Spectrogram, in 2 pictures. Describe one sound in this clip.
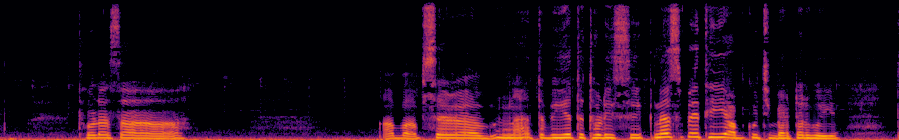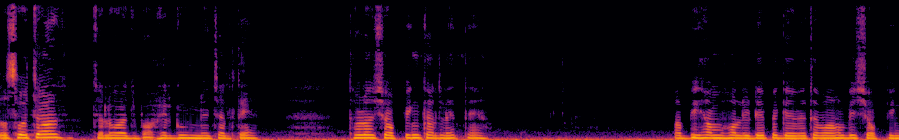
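A woman speaks softly and sadly, close by.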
